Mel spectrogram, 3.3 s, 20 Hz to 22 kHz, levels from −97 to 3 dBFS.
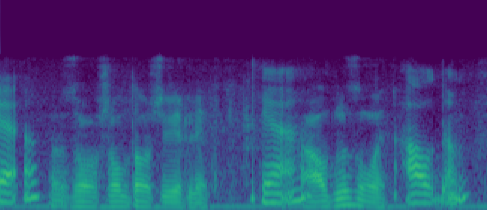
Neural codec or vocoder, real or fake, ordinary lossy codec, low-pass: none; real; Opus, 24 kbps; 7.2 kHz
